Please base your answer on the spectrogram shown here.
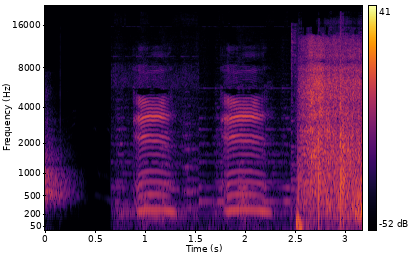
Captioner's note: grunts indifferently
